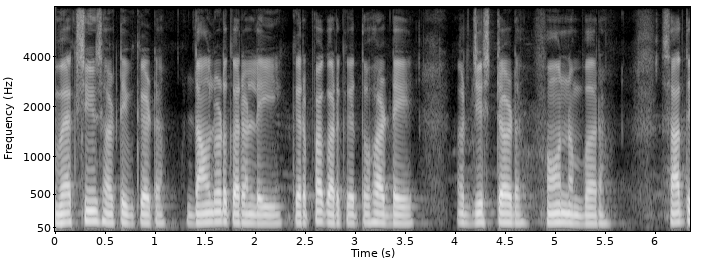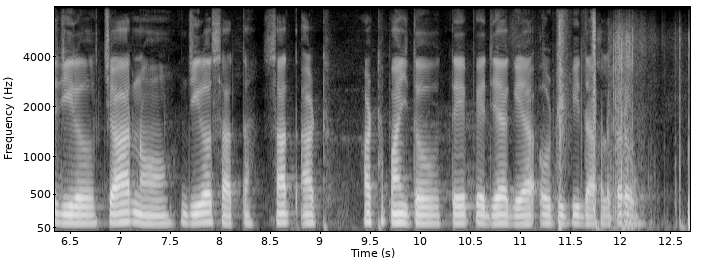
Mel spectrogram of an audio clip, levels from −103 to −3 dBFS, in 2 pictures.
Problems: background sounds at intervals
